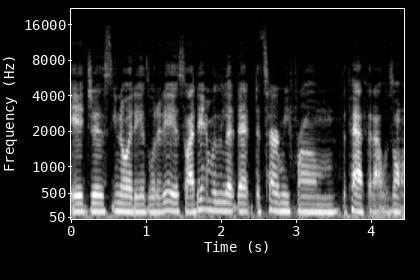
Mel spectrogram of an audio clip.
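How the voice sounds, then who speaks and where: A woman's very deep, low voice on a very clean recording with a silent background. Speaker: YouTuber sharing spiritual journey. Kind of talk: personal testimony. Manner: fast.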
